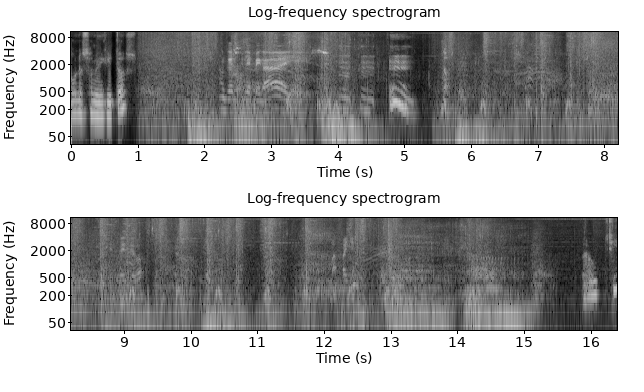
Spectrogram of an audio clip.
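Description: A large beast stomps heavily in a game.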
